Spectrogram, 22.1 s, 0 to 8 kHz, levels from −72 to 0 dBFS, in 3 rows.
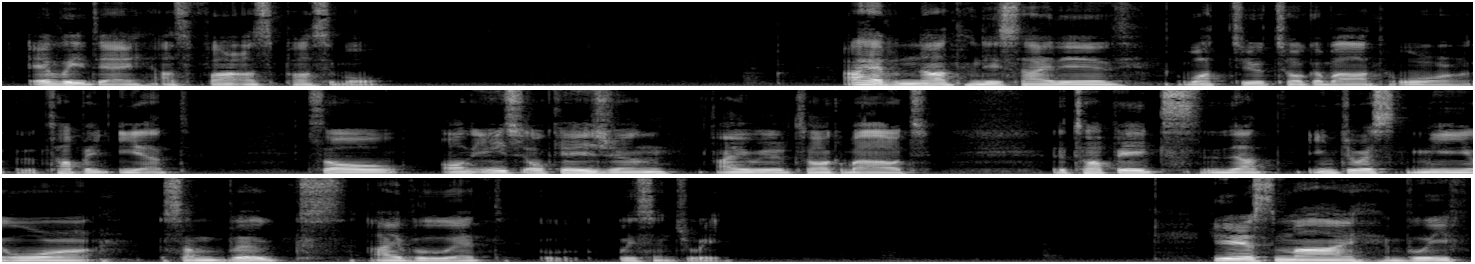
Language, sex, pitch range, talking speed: English, male, 90-115 Hz, 110 wpm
